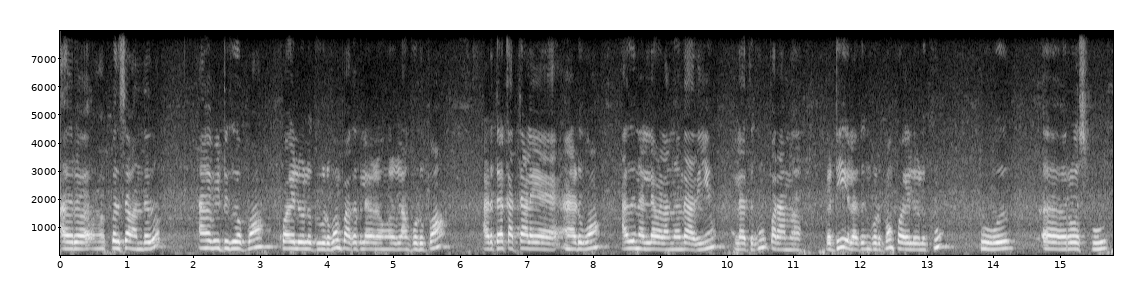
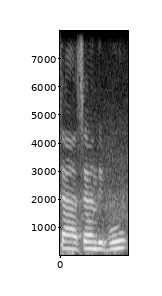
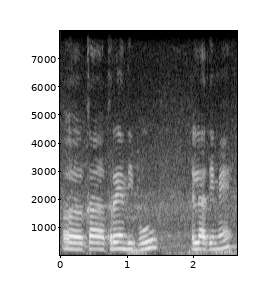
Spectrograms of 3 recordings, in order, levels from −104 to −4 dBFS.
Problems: none marked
